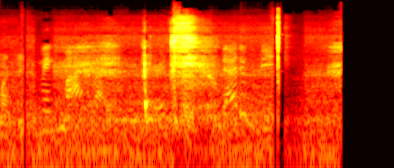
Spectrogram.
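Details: A sharp, hissing sneeze burst after a brief intake, then a second quick explosive sneeze, in a female with a nasal feeding tube while re-taping it; repeated sneezing.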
